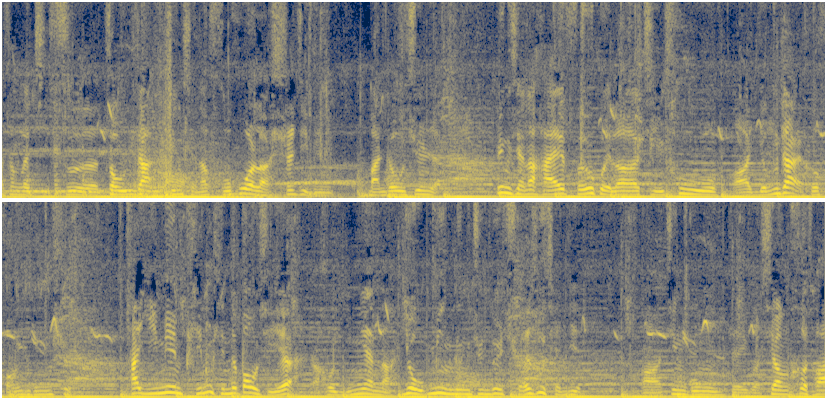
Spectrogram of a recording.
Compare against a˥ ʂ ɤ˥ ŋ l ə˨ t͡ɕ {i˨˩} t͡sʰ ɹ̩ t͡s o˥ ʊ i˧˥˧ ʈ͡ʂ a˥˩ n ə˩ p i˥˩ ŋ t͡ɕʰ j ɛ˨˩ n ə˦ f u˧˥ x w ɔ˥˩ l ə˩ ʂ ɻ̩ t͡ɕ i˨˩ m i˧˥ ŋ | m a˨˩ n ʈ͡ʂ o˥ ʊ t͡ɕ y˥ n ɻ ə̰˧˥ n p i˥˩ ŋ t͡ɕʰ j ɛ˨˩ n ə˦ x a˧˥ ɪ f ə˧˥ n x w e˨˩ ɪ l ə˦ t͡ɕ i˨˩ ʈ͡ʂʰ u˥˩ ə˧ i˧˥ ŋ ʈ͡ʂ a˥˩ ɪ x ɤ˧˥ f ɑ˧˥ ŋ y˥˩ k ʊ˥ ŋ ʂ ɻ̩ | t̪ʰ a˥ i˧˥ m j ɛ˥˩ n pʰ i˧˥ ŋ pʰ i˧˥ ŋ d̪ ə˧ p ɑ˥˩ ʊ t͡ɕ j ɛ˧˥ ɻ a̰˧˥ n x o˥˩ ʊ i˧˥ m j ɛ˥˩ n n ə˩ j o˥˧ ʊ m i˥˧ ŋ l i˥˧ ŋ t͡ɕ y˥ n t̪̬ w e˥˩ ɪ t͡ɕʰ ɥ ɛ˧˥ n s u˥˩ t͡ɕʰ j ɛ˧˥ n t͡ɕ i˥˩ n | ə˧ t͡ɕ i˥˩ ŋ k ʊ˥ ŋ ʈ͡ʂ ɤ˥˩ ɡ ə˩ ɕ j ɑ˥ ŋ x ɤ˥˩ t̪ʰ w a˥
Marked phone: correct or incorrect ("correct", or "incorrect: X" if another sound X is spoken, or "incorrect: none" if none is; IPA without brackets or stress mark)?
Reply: correct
